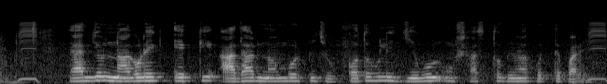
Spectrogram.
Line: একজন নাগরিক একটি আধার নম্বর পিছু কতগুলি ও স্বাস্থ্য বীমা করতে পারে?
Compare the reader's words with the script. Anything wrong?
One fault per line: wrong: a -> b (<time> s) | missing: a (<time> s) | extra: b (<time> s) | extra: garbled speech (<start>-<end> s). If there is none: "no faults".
extra: জীবন (4.1 s)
